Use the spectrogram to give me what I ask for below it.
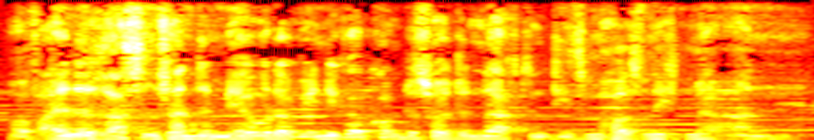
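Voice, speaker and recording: A man's voice: mid-range voice, fairly quick, dark tone, natural voice. An actor playing a cynical, drinking party guest in a radio play, sardonic and mock-polite as he hammers out his sentences. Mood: sardonic, needling. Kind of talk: German radio play acting. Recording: roomy interior, music behind.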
